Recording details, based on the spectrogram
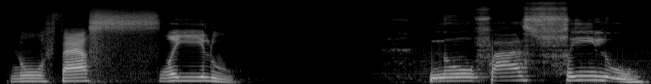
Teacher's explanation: Nufalnya jangan ke bawah tebal. Yang tebal sadnya aja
